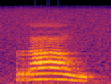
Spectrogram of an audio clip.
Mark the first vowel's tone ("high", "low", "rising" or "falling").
falling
